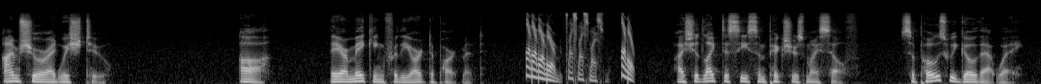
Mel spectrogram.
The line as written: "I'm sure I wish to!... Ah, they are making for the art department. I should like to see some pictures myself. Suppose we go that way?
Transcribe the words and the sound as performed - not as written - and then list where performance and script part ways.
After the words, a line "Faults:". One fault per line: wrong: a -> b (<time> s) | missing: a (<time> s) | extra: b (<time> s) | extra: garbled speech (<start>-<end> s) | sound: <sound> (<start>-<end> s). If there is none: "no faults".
"I'm sure I wish to!... Ah, they are making for the art department. I should like to see some pictures myself. Suppose we go that way?
Faults:
sound: chirp (5.3-6.4 s)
